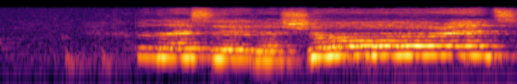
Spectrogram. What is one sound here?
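Young girls sing together in harmony through a microphone in an echoing hall.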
